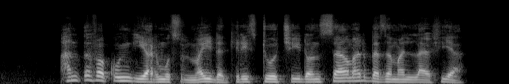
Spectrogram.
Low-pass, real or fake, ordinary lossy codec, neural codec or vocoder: 10.8 kHz; fake; none; codec, 16 kHz in and 24 kHz out, 0.6 kbps, FocalCodec, streaming, 4096 codes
